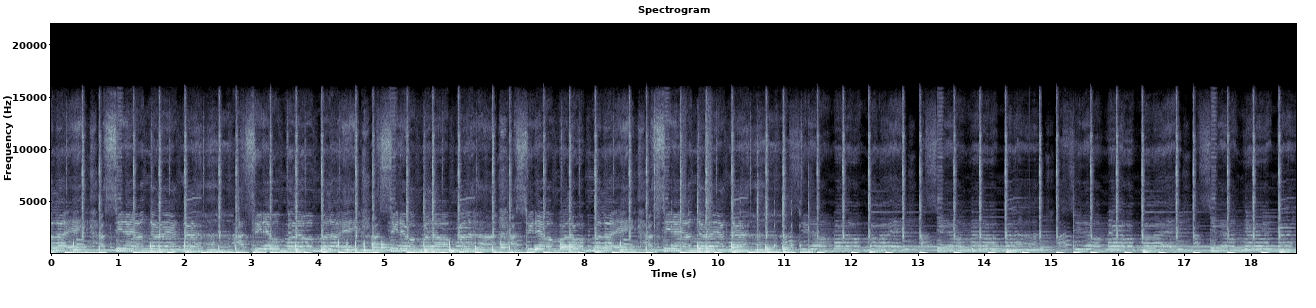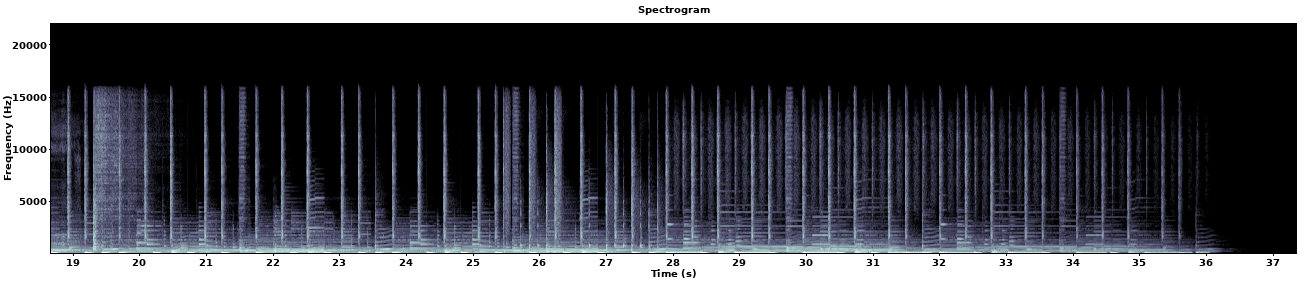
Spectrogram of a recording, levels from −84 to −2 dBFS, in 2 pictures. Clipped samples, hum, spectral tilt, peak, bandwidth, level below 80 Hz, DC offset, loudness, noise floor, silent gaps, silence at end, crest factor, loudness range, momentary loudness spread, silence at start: under 0.1%; none; -5.5 dB/octave; 0 dBFS; 15.5 kHz; -12 dBFS; 0.9%; -16 LUFS; -71 dBFS; none; 1.3 s; 10 dB; 5 LU; 8 LU; 0 s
